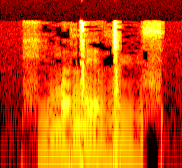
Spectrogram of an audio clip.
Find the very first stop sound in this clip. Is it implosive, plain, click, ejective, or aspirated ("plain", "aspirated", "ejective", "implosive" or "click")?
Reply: click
